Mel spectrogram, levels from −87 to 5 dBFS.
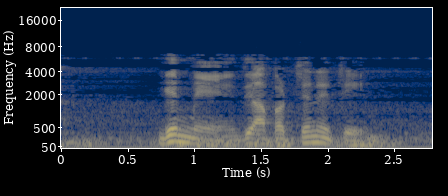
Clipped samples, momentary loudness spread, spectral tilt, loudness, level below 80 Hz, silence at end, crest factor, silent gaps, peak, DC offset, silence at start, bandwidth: under 0.1%; 18 LU; -6 dB/octave; -29 LUFS; -44 dBFS; 0 s; 20 dB; none; -10 dBFS; 0.7%; 0 s; 7 kHz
